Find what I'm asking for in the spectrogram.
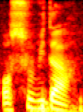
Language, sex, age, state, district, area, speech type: Bodo, male, 45-60, Assam, Udalguri, rural, spontaneous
